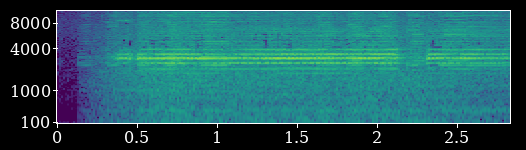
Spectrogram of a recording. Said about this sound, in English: Benghazi drivers honked their horns in celebration moments after learning that rebel fighters had breached Gaddafi's compound in Tripoli.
